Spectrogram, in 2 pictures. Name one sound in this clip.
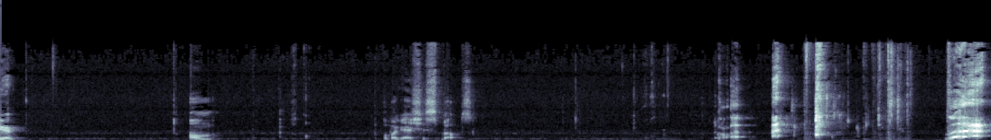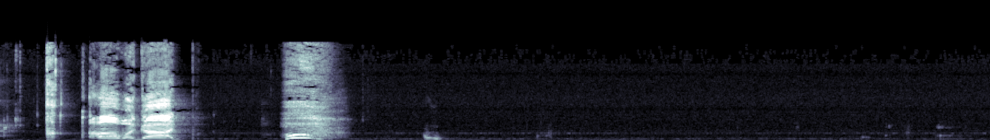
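A young man sips and slurps a drink.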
